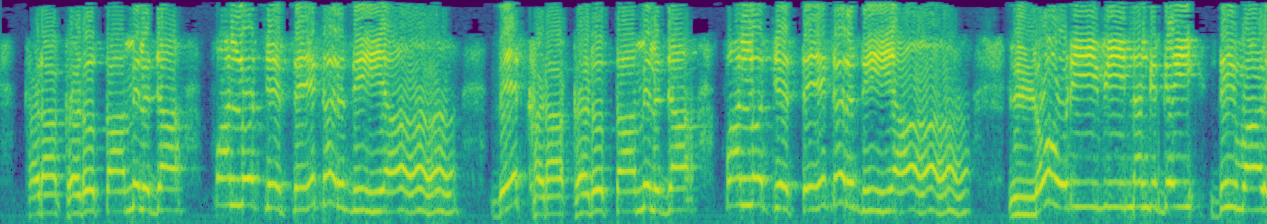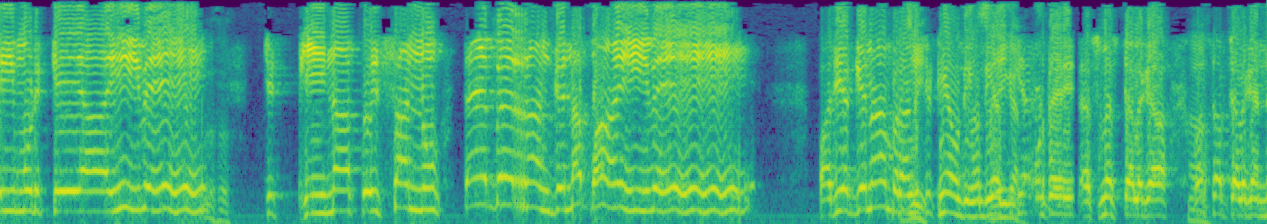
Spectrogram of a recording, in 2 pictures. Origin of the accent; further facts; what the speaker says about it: Dyalpur, Punjab, India; ਮੇਰਾ ਪਿੰਡ ਦਿਆਲਪੁਰ ਹੈ ਜੀ, ਜਲੰਧਰ ਤੋਂ ਅੰਮ੍ਰਿਤਸਰ ਜਾਂਦਿਆਂ ਨੂੰ ਪੰਜਾਬ ਦੇ ਵਿੱਚ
